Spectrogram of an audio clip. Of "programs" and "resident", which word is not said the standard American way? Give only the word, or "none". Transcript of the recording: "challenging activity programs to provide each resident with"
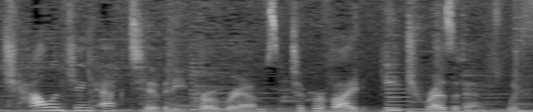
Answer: none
